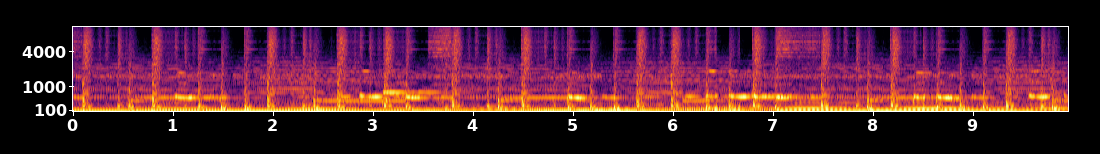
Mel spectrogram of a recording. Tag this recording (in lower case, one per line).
music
